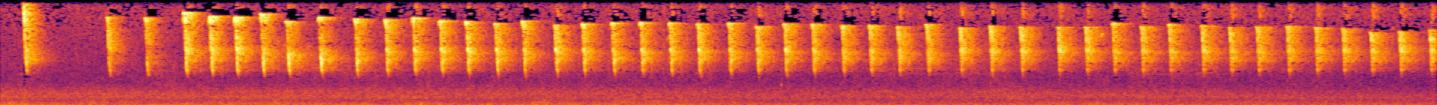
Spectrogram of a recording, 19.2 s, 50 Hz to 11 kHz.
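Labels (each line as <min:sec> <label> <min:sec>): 0:00.0 Peaceful autumn forest ambience featuring natural outdoor sounds and tranquility. 0:01.3
0:01.4 Late fall forest ambience with birds tweeting in an open outdoor setting. 0:19.2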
